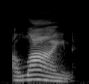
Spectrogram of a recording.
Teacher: IGN has a long I sound with a silent G.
